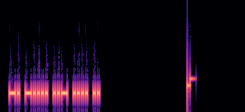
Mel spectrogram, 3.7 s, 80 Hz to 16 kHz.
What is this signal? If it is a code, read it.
Morse code, heard as a keyed tone, about 40 wpm, 700 Hz. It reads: N6UHI
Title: USA Call Signs - 6x Character Spacing - 40wpm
